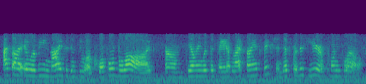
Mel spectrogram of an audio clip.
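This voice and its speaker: Chatty American woman guest for a casual radio interview, highish creaky voice, thin telephone audio with faint noise. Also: moderate pace, few pauses. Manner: chatty, laughs often. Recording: tinny phone line with faint noise.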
